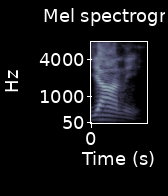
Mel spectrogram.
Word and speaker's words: Jhony: Got to say Jhony. You got to pronounce the O with the O.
